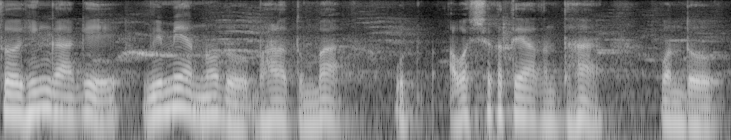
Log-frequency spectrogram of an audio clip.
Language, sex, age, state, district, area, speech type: Kannada, male, 30-45, Karnataka, Dharwad, rural, spontaneous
